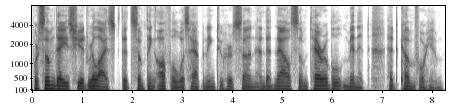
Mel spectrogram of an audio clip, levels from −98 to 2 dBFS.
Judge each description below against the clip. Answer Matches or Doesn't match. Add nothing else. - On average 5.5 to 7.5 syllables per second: Doesn't match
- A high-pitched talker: Doesn't match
